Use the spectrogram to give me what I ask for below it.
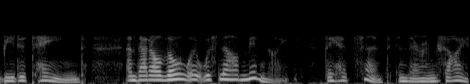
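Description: A speech recording heard through a narrowband call path, with nothing above 4 kHz, as G.711 would give. At 3.02 s there is a burst of packet loss lasting to 3.09 s. The receiver stretches the last sound into a fading fill. Speech then resumes further on, with about 60 ms skipped.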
